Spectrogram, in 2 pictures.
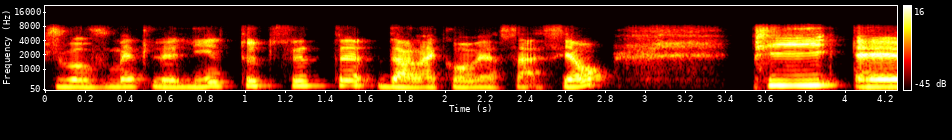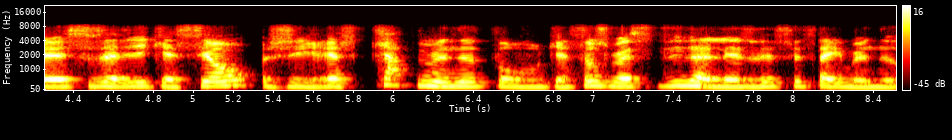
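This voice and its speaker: Against a quiet background, a woman speaks at a moderate pace and medium pitch in a bright, sharp tone. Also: ordinary pitch variation. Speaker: nurse manager. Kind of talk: work presentation.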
